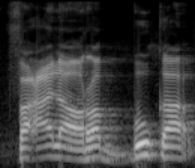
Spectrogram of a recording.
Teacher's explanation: را کے اوپر زبر سے را کو پر پڑھیں گے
